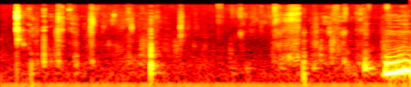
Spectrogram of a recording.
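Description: Close-miked chewing of a dumpling: wet mouth clicks and soft crunches. Near the end comes a short hummed "mm", the loudest sound.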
